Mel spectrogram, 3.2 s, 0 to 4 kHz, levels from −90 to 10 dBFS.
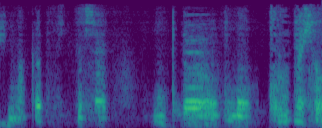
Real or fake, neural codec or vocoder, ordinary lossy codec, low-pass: fake; codec, 44.1 kHz, 0.9 kbps, DAC; AAC, 16 kbps; 3.6 kHz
